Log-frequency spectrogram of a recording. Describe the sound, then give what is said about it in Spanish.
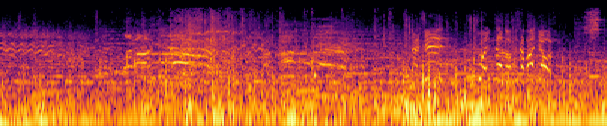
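Horses whinny loudly and repeatedly, high wavering neighs over a rumble of galloping hooves as five mounted riders ride away during a pursuit in which one horse and its rider fell; the sound stays dense and continuous throughout. “Uno de los cinco les dispara una flecha. Quiere a uno, que cae al suelo con su caballo. Los cinco jinetes se alejan.”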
